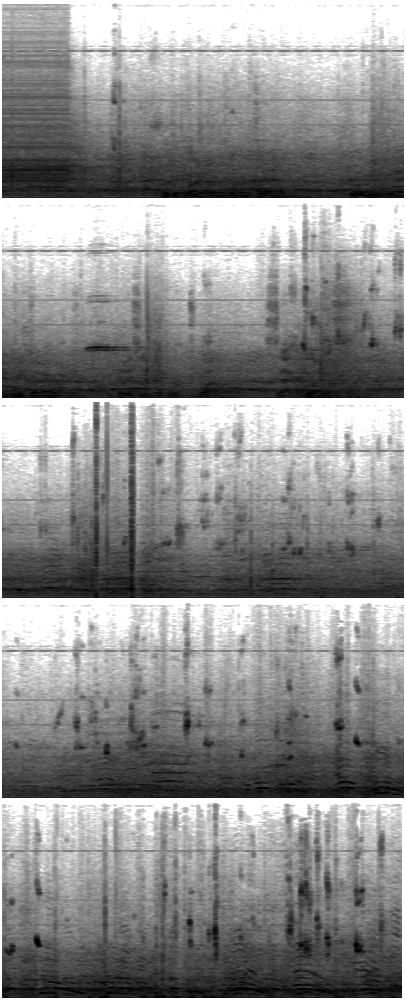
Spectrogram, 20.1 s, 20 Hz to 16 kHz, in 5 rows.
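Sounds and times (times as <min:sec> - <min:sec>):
crowd noise and voices: 0:00.0 - 0:20.0
sneaker squeaks: 0:04.8 - 0:05.4, 0:06.8 - 0:20.0.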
